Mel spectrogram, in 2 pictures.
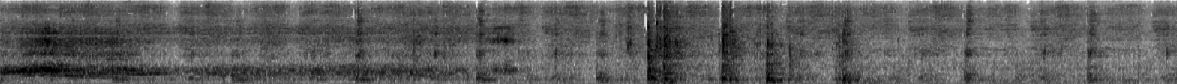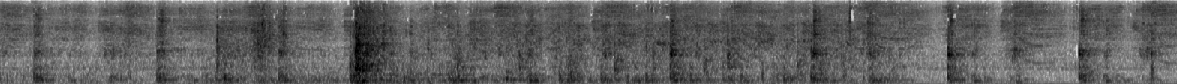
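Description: Roboreptile toy robot walking on a wooden floor: its motor running and its plastic legs clicking and clattering in quick irregular steps, with two louder knocks, about four and ten seconds in. It opens with a short electronic growl that falls in pitch.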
